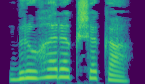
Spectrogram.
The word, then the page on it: ಗೃಹರಕ್ಷಕ: Kannada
